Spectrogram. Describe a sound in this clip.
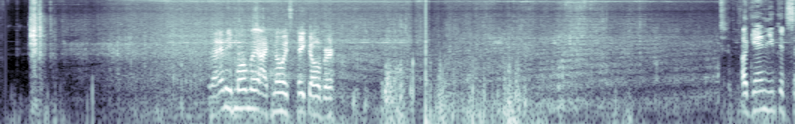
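A drone's propellers whir steadily as it takes off and hovers.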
